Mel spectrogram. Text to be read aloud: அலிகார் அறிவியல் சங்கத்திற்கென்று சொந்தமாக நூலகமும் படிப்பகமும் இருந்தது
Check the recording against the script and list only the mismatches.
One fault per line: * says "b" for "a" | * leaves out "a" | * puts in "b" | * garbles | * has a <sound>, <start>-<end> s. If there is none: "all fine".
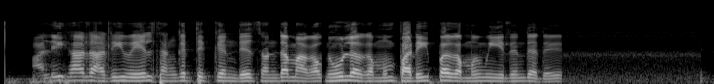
all fine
